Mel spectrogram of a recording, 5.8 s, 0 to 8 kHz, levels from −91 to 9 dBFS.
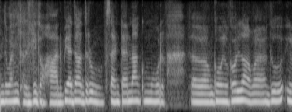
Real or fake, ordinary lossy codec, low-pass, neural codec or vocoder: fake; none; none; codec, 16 kHz, 2 kbps, X-Codec, HuBERT features, trained on LibriSpeech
